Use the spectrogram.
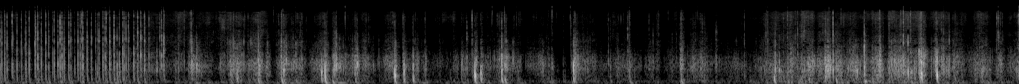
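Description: A small, hollow paperboard Goldfish cracker carton is held up close and tapped and scratched with long acrylic nails, then gripped and squeezed with the fingers. The result is a rapid, uneven run of short, dry hollow taps with a midrange knock, mixed with papery scratching and crinkling rustle.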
